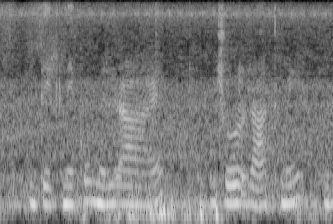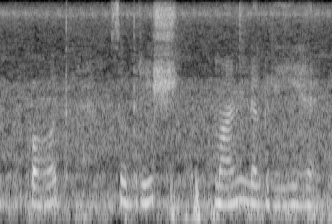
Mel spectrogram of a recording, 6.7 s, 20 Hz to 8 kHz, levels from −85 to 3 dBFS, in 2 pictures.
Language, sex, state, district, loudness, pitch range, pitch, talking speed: Hindi, female, Uttar Pradesh, Varanasi, -16 LUFS, 195-215 Hz, 205 Hz, 115 wpm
